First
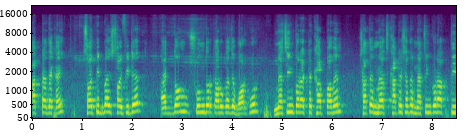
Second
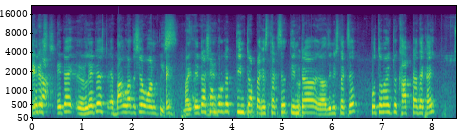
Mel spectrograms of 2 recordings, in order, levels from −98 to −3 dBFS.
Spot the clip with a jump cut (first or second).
second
